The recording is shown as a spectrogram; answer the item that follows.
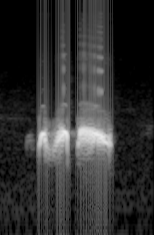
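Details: Spotted dove kept as a decoy in Vietnam, cooing in the 'thúc gù' style used to draw wild birds: one husky two-part coo, a short rolling note followed by a longer steady hollow tone.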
